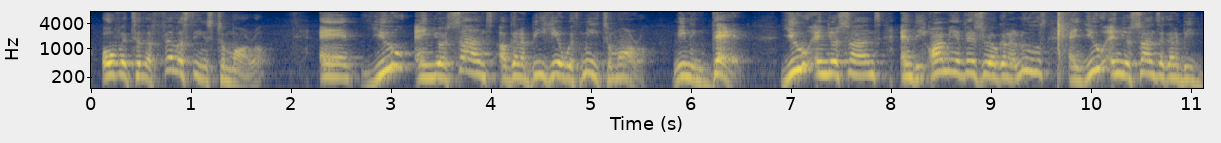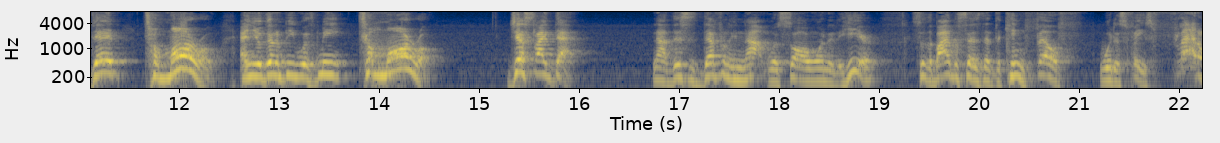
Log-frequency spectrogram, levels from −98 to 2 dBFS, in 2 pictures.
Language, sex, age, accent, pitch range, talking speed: English, male, 30-49, American, 175-245 Hz, 210 wpm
